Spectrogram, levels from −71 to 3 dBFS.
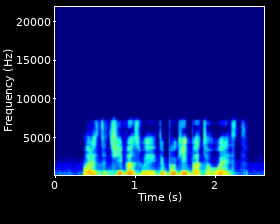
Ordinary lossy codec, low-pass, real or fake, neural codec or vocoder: none; 7.2 kHz; real; none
